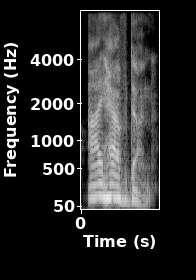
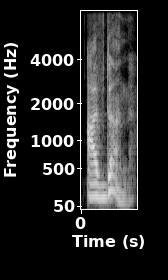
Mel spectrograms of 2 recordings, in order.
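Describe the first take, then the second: First: Have is said as a full separate word. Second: Have is reduced and joined onto I. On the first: "not I have done"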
